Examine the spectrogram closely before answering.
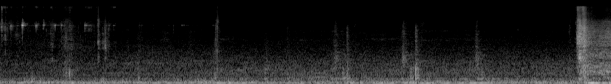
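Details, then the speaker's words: Chevrolet Camaro started after about two weeks sitting: uneven, lumpy rumble as it turns over and struggles before finally catching once given enough fuel; hard start after sitting. "Bueno ya habéis visto que al principio pues le ha costado pero una vez que ya le hemos dado bien para que tuviese bien de comida ya ya está ya arrancado"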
